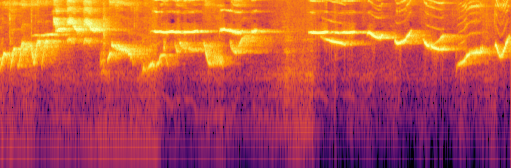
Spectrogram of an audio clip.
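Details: White-rumped shama used as a lure song to rouse stressed or silent birds into singing, a loud rich series of whistled notes, some sliding up and down, with a brief pause midway before bright rising phrases resume.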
